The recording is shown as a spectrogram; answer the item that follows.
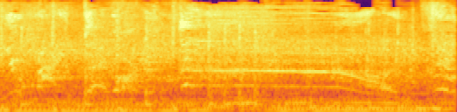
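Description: Thrash metal recording with guitar, bass and drums playing loud and steady. A high held note enters about halfway through and slides down in pitch near the end.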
